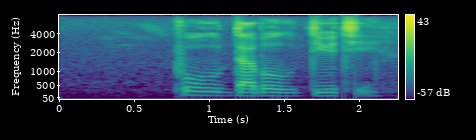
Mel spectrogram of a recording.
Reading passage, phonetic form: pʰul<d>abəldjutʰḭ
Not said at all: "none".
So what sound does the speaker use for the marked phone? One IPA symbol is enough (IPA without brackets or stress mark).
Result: d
